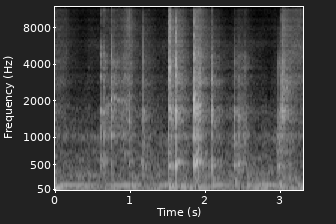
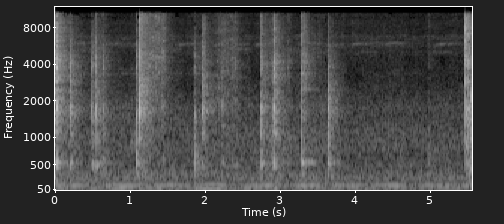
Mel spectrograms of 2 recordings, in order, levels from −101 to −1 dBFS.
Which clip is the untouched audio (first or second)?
second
